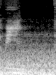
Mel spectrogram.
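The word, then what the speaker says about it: Mebane: e b n e my brain says meay but I guess anunciation says mean is the proper way I don't know me Bane sounds like very caveman is me Bane me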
